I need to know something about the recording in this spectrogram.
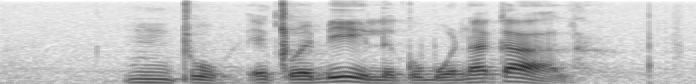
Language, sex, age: Xhosa, male, 35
